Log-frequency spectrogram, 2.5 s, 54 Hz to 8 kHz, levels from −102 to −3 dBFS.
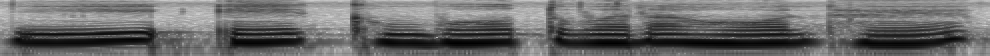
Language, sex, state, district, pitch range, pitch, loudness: Hindi, female, Uttar Pradesh, Saharanpur, 180-195 Hz, 190 Hz, -12 LUFS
